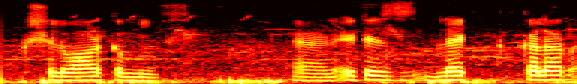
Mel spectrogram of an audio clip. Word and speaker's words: shalwar kameez: And this the name of these clothes are, it is called and pronounced like shalwar kameez, and it is black color, and I love black and white, both colors, and I like it very, both colors.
